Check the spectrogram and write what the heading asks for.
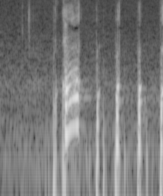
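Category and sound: vocal imitation, voice imitating chicken clucking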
